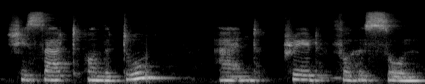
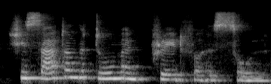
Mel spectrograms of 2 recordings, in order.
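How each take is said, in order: First: Measured dictation with gaps between phrases. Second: Said in the usual way. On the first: Shown as a demonstration. Example repeated slowly for learners.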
